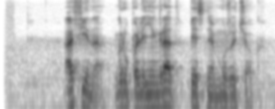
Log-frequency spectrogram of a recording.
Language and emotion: Russian, neutral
